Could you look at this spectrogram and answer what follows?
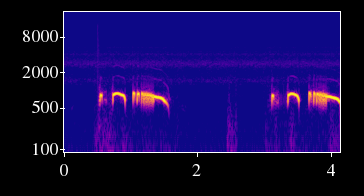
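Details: Spotted dove in the hạp bổi luring style, used to stimulate other doves. Two phrases, each with quick clipped notes and then a prolonged coo that sinks in pitch, about two and a half seconds apart.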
